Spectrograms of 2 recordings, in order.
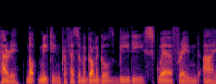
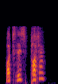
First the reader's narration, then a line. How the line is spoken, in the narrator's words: said Professor McGonagall sharply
